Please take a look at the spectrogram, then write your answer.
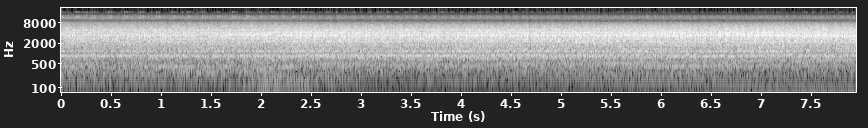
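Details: Ford Mondeo ST220 V6, engine neglected in the past, first run after reconnecting breather pipes and vacuum hoses, partly reassembled; even steady idle, busy mechanical whir on top, no misses or knocking; normal idle.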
